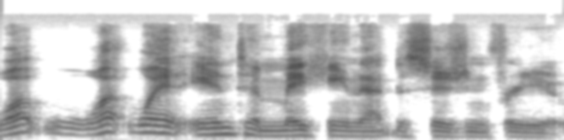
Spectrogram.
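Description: In a very clean recording with a silent background, a man with a Canadian accent speaks in a normal speaking voice at a moderate pace and medium pitch. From Canada. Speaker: podcast host. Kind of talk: casual interview chat.

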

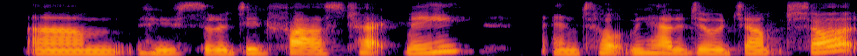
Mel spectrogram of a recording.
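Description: Here a woman talks at a moderate pace with a medium pitch and ordinary pitch variation. The background is quiet. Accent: Australian. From country Victoria, Australia. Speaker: former Olympic basketball player. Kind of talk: interview.

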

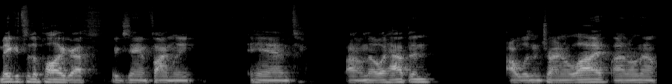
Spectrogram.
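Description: A man with a General American accent at a fairly low pitch, fairly quick yet with long, frequent pauses, monotone and flat, on a very clean recording with a silent background. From Colorado. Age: 20s. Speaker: army special forces trainee. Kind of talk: casual interview.

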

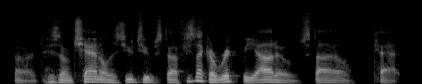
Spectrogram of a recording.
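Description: At a moderate pace, a man speaks with a fairly low pitch in a very clean recording against a silent background. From Chicago. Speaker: musician, guitar player. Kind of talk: casual interview chat. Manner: animated.

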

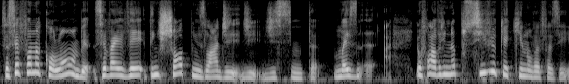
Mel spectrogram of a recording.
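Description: At a moderate pace over a quiet background, the voice has a dark, mellow tone and very wide pitch swings. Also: woman, fairly high pitch for a woman. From Brazil, rural Minas Gerais. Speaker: physiotherapist and business owner. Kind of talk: interview. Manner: animated.

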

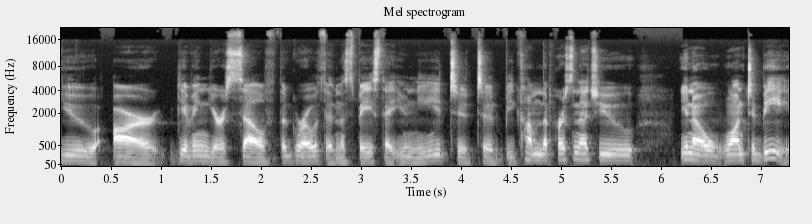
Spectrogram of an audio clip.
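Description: A woman speaks at a fairly slow pace with a very deep, low pitch. Her tone is dark and mellow. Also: very clean recording, silent background. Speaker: podcast host and founder of a wellness community. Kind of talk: casual monologue. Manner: animated.

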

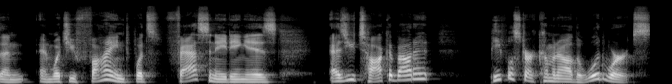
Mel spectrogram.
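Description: Talking at a fairly quick pace, a man with an American accent has a normal speaking voice and lively intonation. The recording is very clean, with a silent background. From United States. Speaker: emergency physician. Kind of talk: interview conversation.

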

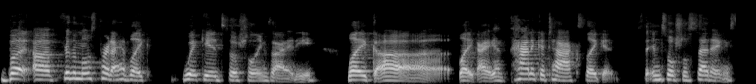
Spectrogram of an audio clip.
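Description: Against a quiet background, a woman with a New Jersey accent speaks at a moderate pace, her fairly high pitch carrying lively intonation. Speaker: comedian. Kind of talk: casual chat.

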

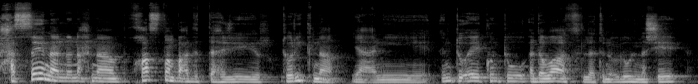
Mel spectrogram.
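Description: A medium-pitched man with a Damascus accent at a fairly slow pace, hardly any pauses and ordinary pitch variation, noticeable background noise. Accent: Damascene Syrian Arabic. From Syria, Douma (Eastern Ghouta). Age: 30s. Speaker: human rights activist. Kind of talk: testimony. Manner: halting.

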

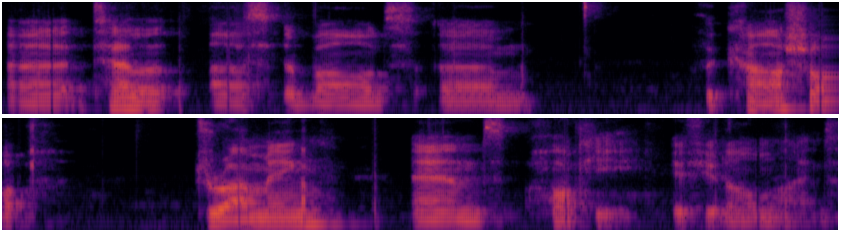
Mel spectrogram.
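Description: Ordinary pitch variation marks a man's fairly low voice. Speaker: podcast host. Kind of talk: casual interview conversation. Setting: video call.

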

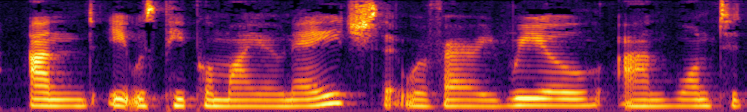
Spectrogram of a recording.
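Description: The woman's pitch is fairly low, her intonation monotone and flat. She keeps a moderate pace. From Ireland. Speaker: church administrator. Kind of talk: testimony. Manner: hesitant, many fillers.

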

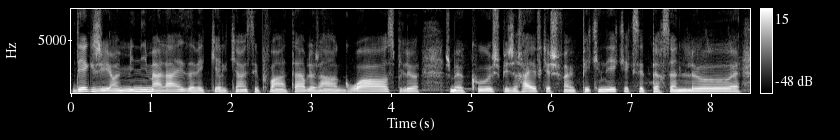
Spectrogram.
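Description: A woman with a Quebec accent, very deep and low in pitch, flat and monotone, at a moderate pace, on a very clean recording with a silent background. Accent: Québécois French. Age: 30s. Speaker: actress and podcast narrator. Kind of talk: scripted narration. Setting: studio.

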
